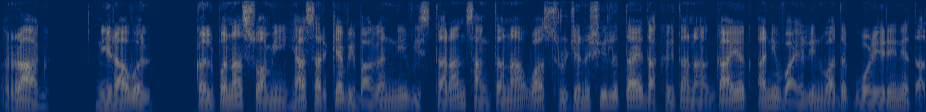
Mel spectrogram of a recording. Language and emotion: Goan Konkani, neutral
